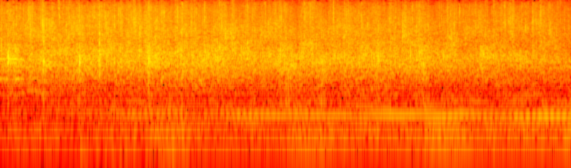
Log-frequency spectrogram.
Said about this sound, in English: If you believe you received that, give the Lord a hand clap of praise. Amen.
